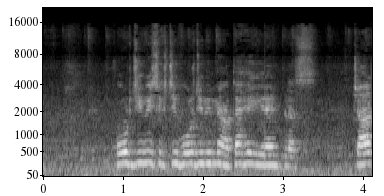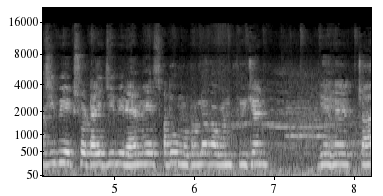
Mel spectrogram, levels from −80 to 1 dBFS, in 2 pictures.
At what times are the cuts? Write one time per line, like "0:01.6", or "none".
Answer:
0:02.8
0:05.7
